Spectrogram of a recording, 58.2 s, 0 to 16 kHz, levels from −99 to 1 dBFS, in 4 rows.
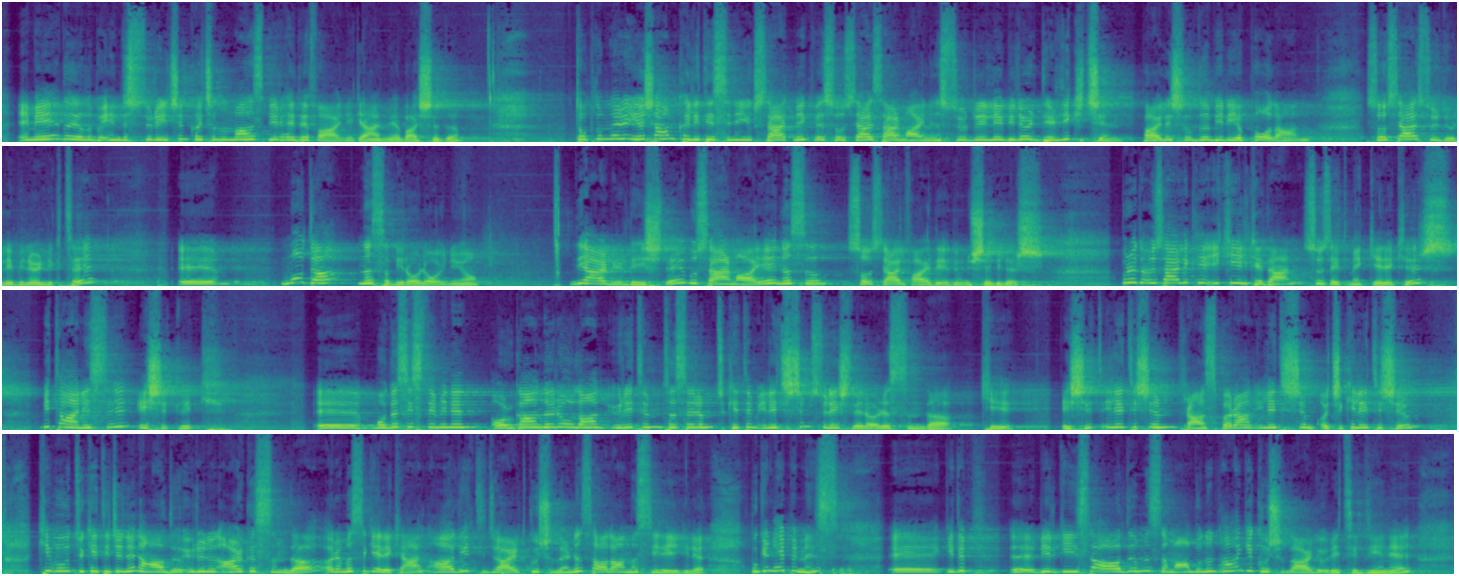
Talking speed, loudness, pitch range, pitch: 100 wpm, -17 LUFS, 260-350 Hz, 305 Hz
